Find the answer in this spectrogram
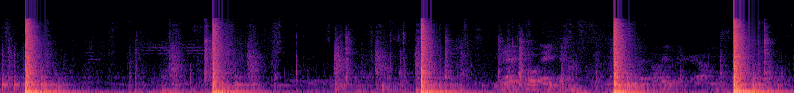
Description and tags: fridge small close door thump +hostel kitchen bg
close, door, fridge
